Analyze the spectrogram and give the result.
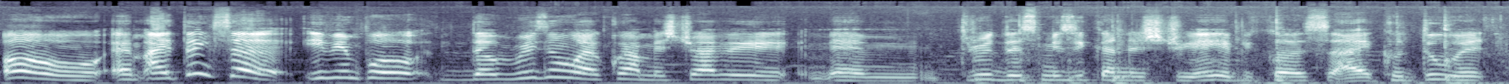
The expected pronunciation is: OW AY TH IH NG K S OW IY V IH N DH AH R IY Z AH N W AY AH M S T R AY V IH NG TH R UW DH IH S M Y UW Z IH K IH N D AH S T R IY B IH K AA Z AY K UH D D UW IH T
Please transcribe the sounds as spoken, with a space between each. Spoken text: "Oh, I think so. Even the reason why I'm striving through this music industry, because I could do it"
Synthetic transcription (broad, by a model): OW AY TH IH NG K S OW IY V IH N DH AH R IY Z AH N W AY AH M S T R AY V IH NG TH R UW DH IH S M Y UW Z IH K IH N D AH S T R IY B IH K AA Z AY K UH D D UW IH T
